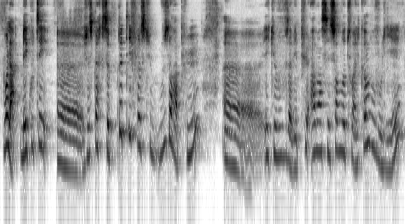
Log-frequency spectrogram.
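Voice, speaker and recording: A woman's voice: medium pitch, very animated, moderate pace, dark tone. A woman vlogging casually about her cross-stitch projects, rambling and chatty with many fillers. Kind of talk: casual chatty craft vlog.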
